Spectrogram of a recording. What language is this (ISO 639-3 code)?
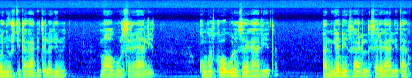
kln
